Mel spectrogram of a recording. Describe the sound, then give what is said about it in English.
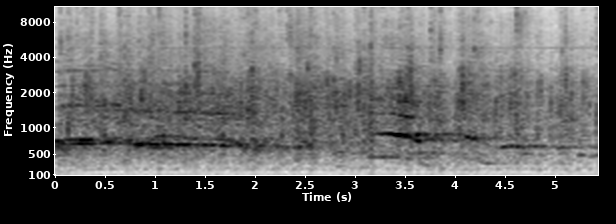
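A church audience applauds for the Lord during a sermon, with steady, dense clapping that holds an even loudness throughout, with a faint sustained tone drifting underneath. “Oh, you didn't clap for the Lord.”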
